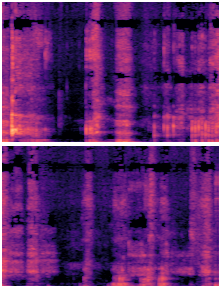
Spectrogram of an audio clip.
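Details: Chow Chow dog in choppy bursts of gruff growling and muffled barks, separated by short pauses, the loudest bursts at the start and again toward the end.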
